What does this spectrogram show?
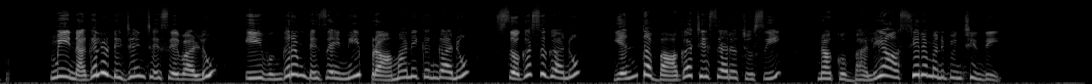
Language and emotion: Telugu, surprised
